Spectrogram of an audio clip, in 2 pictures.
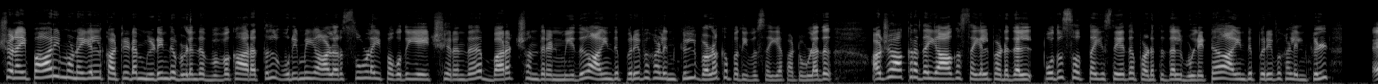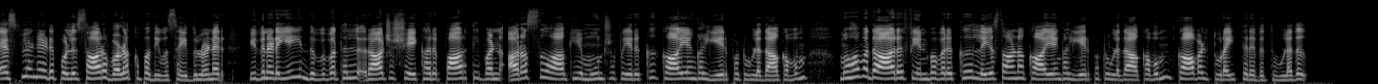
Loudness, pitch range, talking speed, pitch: -26 LUFS, 235-280 Hz, 110 wpm, 255 Hz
